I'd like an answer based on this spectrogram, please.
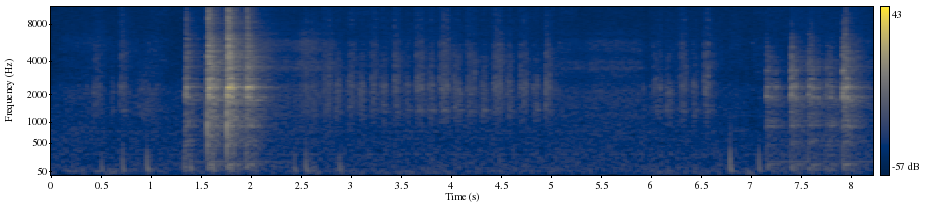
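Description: Ginger slices crackling faintly in hot oil in a stainless steel wok. Lemon zest is grated in quick scratchy strokes, loudest about a second in and again near the end.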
